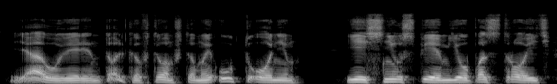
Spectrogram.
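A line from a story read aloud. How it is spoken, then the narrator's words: Plain. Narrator (Russian): ответил Феликс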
